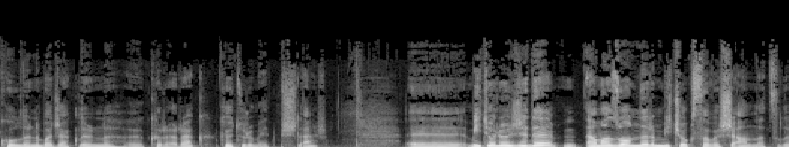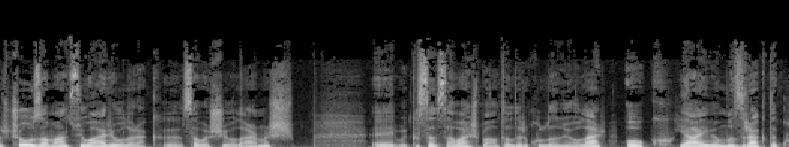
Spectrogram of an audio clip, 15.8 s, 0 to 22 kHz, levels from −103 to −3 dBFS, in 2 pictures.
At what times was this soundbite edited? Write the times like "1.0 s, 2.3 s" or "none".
11.8 s, 14.0 s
